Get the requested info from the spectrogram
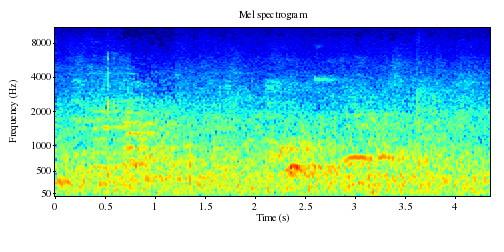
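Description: Crowd chatter and talking voices echoing in a basketball arena, with a few basketballs bouncing on the hardwood court.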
